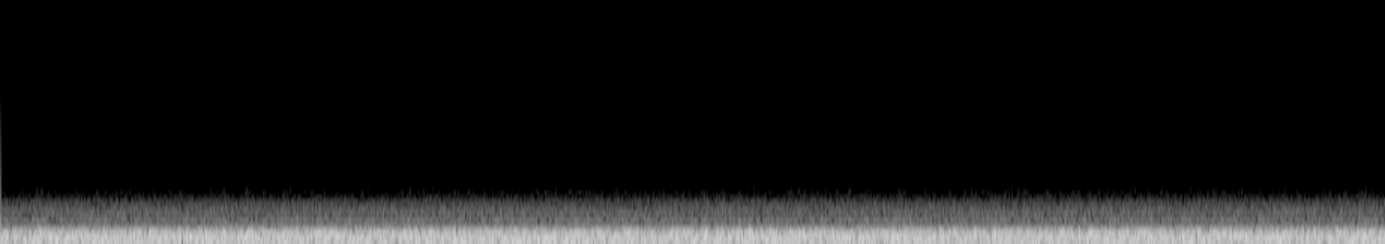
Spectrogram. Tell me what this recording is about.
Yet another synthetic, seamless loop. You can use this to mimic the ambient noise of some large vessel traveling under large engine power, but keep it in the background where it won't interfere with dialog or whatever. This could be a yacht, a airliner, a starship, or whatever. Created in Cool Edit Pro.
